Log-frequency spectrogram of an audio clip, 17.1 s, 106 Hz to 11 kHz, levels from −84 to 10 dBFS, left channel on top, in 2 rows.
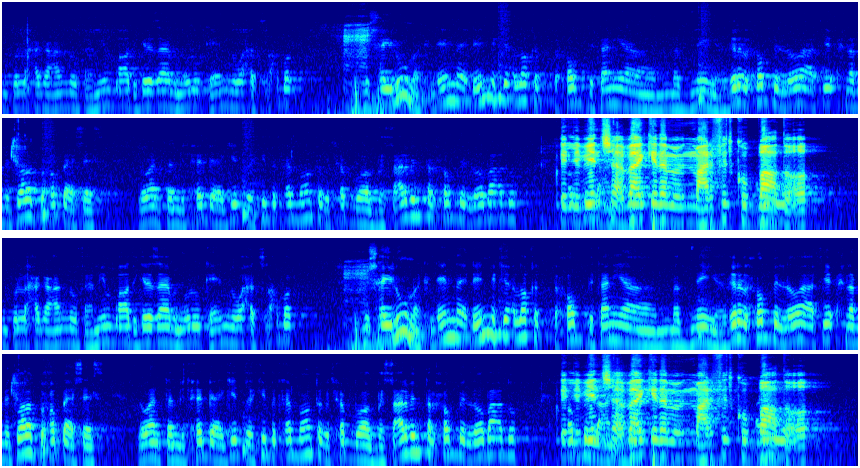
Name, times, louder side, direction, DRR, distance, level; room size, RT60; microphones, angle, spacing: voice 1, 0.0-2.9 3.6-9.6 9.9-13.7 14.2-15.0 16.1-16.5, right 4 dB, 40° right, 0.4 m, -45 dB
sound 1, 5.0-5.4 7.0-7.4 9.0-9.4 11.0-11.4, left 3 dB, 85° left, 1.7 m, -59 dB
voice 2, 14.2-16.6, left 6 dB, 25° left, 0.4 m, -28 dB
23.5 x 10.5 x 2.3 m
head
